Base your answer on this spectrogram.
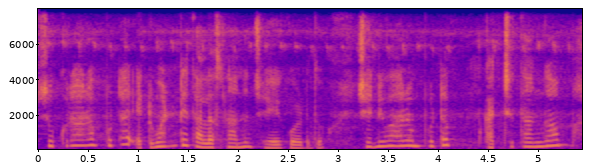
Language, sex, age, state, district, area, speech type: Telugu, female, 18-30, Telangana, Hyderabad, urban, spontaneous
